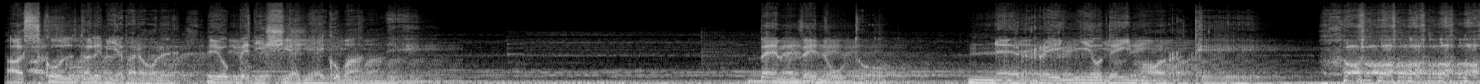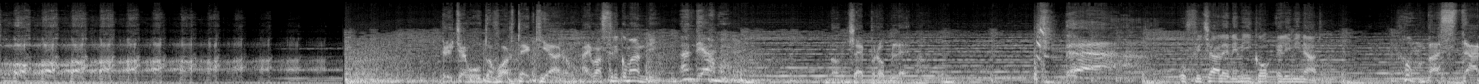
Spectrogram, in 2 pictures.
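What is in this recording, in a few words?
Italian, Characters; voice demos; GoLocalise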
